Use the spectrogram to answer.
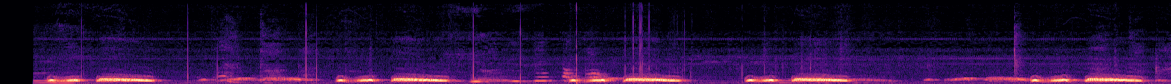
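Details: Spotted dove cooing vigorously after being sunbathed: low, hollow coo phrases repeated in bursts roughly every one to two seconds, with short pauses between phrases and a quiet background.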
